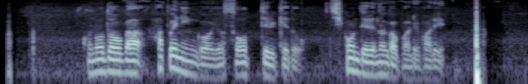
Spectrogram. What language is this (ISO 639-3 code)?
jpn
